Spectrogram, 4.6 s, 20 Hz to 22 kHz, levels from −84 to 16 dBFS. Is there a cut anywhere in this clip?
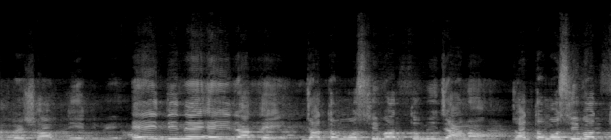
yes; 3 cuts; at 0.8 s, 2.2 s, 3.7 s

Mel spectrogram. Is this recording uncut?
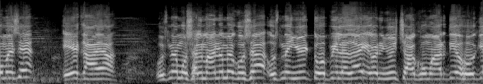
yes; 0 cuts

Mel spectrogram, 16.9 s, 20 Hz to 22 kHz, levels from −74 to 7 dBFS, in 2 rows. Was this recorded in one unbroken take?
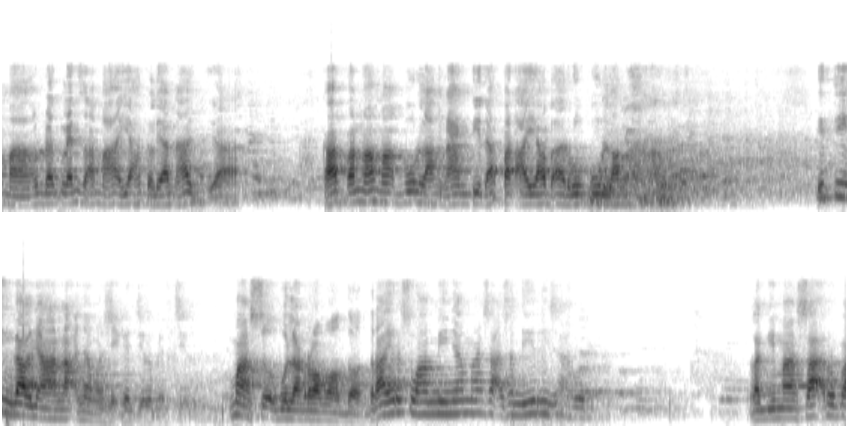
yes; 0 cuts

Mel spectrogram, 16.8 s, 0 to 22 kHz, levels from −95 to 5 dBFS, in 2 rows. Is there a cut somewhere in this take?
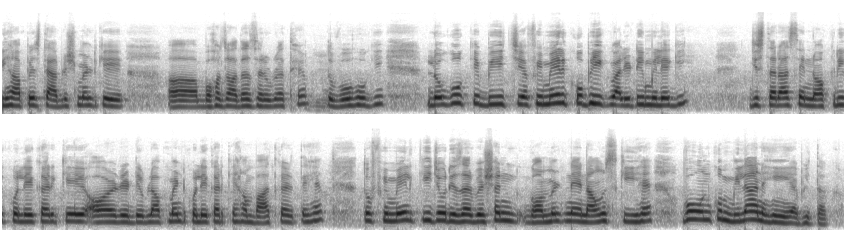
no; 0 cuts

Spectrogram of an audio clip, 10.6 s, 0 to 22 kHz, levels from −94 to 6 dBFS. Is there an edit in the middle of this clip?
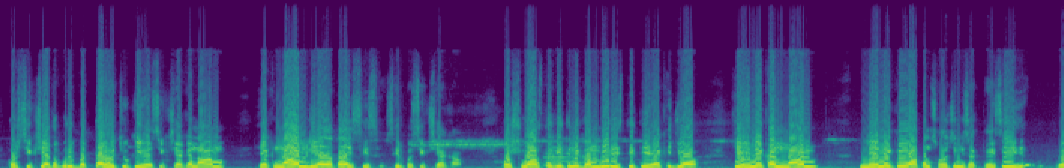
no; 0 cuts

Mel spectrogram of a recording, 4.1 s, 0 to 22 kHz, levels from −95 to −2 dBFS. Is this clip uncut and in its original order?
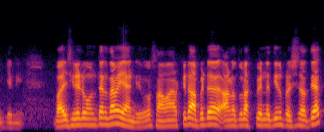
yes; 0 cuts

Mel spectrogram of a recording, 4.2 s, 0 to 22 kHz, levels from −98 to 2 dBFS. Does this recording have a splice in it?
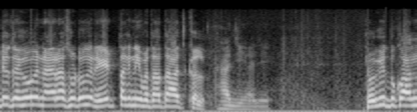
no; 0 cuts

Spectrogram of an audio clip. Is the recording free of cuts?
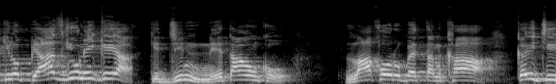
no; 1 cut; at 1.4 s

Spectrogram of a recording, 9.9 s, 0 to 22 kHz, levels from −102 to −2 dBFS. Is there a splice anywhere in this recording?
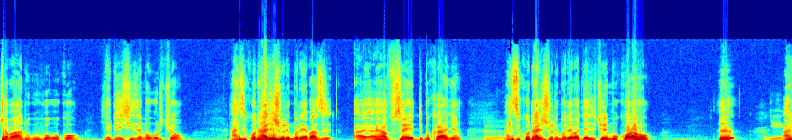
no; 0 cuts

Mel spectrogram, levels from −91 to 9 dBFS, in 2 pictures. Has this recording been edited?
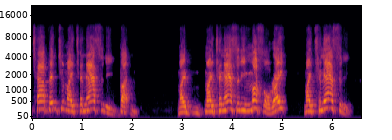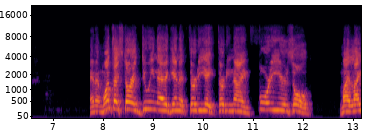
no; 0 cuts

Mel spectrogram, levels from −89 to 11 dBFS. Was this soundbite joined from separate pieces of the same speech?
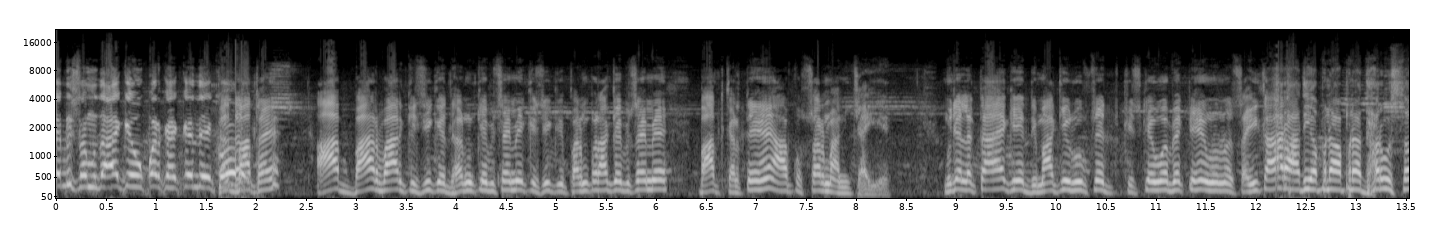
yes; 2 cuts; at 1.8 s, 12.2 s

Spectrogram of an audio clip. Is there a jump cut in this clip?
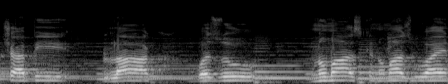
no; 0 cuts

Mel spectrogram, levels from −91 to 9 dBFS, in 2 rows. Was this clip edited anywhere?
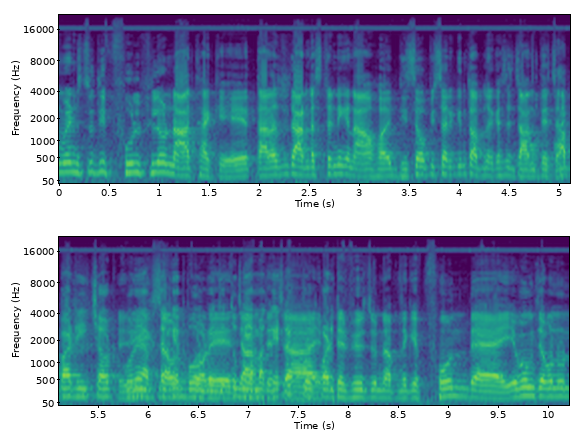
no; 0 cuts

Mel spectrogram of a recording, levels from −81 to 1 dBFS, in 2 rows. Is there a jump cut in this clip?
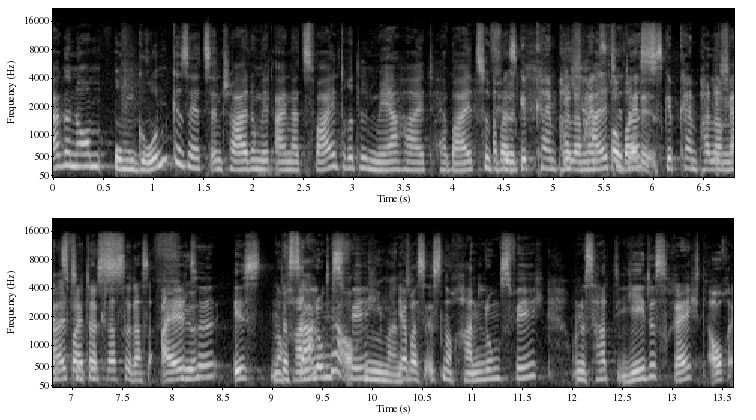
no; 0 cuts

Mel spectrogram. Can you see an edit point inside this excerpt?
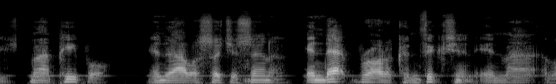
yes; 1 cut; at 2.9 s

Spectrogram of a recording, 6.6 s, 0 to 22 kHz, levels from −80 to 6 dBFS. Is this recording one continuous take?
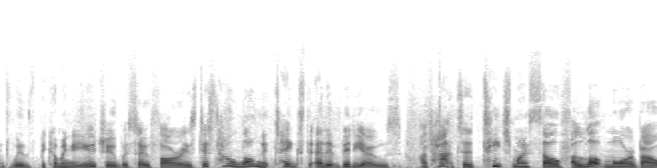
yes; 0 cuts

